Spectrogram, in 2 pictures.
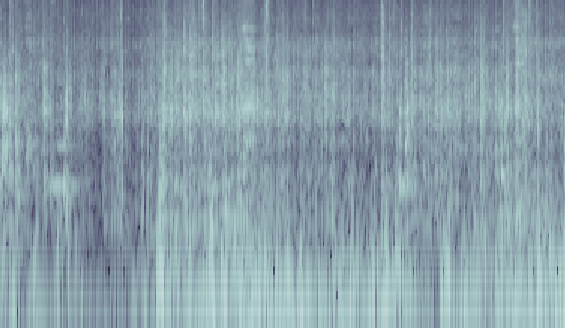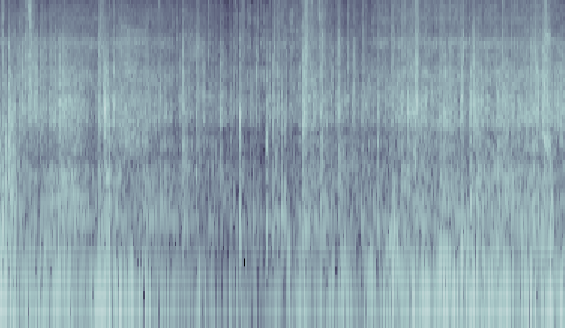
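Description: Wind rumbles loudly against a helmet microphone.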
